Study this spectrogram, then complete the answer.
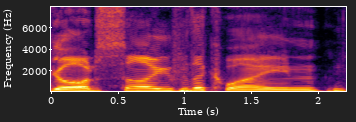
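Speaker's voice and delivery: put-on Brummie Birmingham accent. Joking during a board game: Brummie accent. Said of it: "it's the Brummy accent".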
